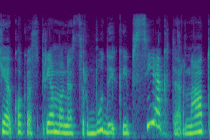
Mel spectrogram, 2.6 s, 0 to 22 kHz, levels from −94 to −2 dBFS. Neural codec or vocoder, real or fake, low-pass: none; real; 14.4 kHz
